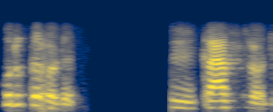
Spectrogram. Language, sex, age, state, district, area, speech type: Tamil, female, 45-60, Tamil Nadu, Viluppuram, urban, conversation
